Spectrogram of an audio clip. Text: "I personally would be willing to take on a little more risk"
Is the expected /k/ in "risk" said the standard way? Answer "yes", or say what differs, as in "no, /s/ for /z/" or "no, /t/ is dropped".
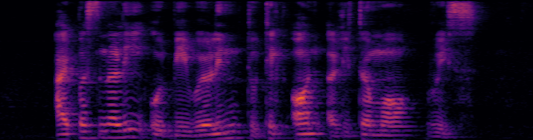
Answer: no, /k/ is dropped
